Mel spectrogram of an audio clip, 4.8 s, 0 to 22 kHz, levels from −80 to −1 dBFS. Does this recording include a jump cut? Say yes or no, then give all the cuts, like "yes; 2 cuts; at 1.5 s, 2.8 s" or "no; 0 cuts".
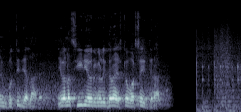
yes; 1 cut; at 3.8 s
